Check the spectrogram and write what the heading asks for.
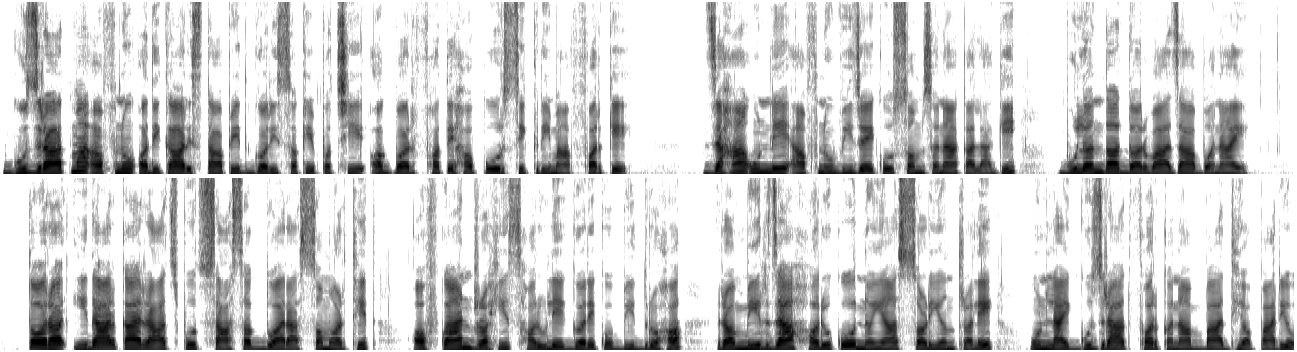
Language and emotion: Nepali, neutral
